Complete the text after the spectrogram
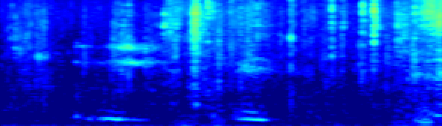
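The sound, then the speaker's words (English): Wet mouth smacking and squelchy chewing while eating grapes, a quick irregular run of moist clicks and slurps, with a few brief low murmured vocal sounds mixed in. “Cringe at the sound of like mouth smacking.”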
